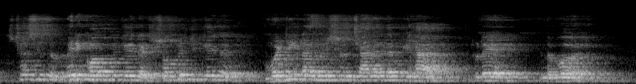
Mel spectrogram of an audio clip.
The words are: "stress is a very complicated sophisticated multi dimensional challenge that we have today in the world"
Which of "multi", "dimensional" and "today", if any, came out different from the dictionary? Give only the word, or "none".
dimensional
